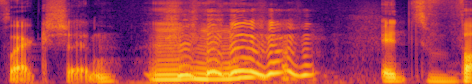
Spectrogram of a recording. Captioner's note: chuckling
